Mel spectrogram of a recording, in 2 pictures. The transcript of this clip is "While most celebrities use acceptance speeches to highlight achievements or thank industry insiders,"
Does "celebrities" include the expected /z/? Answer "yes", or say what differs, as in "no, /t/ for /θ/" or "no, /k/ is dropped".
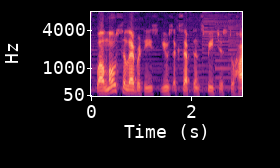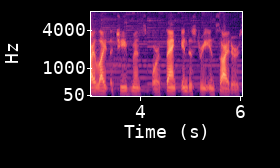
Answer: yes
